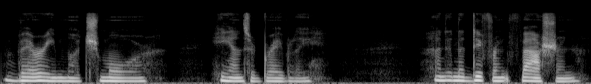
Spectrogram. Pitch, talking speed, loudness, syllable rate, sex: 160 Hz, 110 wpm, -17 LUFS, 4.4 syllables/s, female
